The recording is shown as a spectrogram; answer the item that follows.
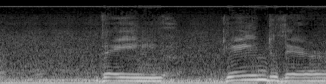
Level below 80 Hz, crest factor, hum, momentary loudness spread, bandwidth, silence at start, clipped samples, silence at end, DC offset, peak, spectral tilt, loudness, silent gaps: -26 dBFS; 10 dB; none; 7 LU; 17 kHz; 0 s; under 0.1%; 0 s; under 0.1%; -10 dBFS; -6.5 dB/octave; -20 LUFS; none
